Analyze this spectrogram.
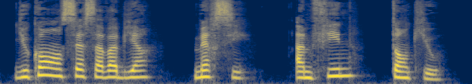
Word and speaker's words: bien: Notice again, the sound bien. It's written bien, but in listening, the N is soft, presque nasal. Say it with me, bien. That nasal sound is very French, and you will hear it often, bien, matin, vin, pain.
